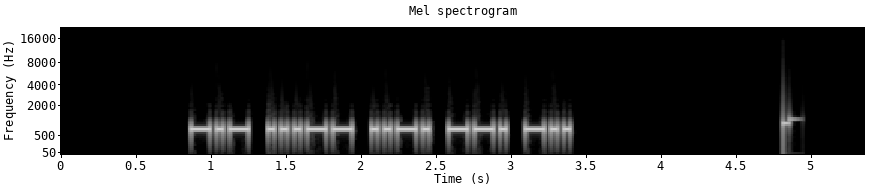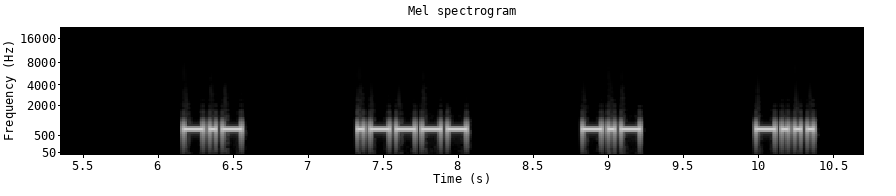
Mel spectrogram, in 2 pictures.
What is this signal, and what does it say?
Morse code, heard as a keyed tone, about 28 wpm, spaced as for 15 wpm, 700 Hz. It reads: K3FGD K1KB
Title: USA Call Signs - 6x Character Spacing - 28wpm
